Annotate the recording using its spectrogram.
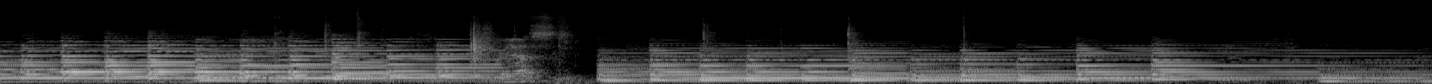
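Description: Upright piano playing a choral accompaniment in sustained chords, with a brief break and a fresh chord about six seconds in, growing quieter near the end.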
